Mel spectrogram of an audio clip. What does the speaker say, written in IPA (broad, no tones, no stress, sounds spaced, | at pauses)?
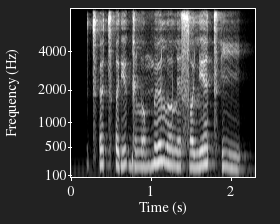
t͡sʼ ø t͡sʼ ə ɾʲ ø ɡ ɪ l o m ø l o l ɪ s ɔ lʲ ɛ t͡sʼ i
